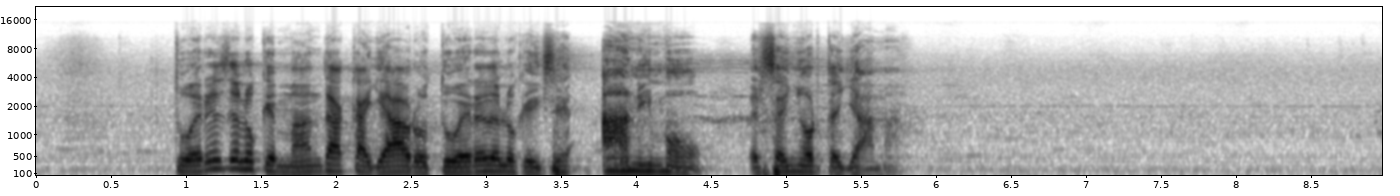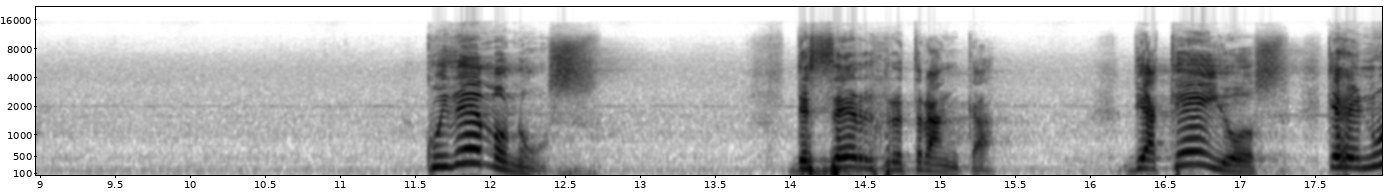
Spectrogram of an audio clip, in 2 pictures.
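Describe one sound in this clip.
An older man speaks with passion into a microphone, heard through loudspeakers, pausing between phrases.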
